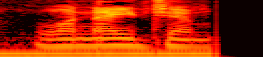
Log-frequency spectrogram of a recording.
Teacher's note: So this nay is taking the primary stress on it.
